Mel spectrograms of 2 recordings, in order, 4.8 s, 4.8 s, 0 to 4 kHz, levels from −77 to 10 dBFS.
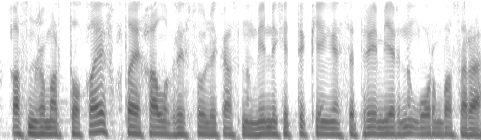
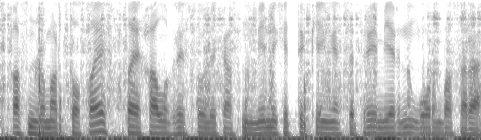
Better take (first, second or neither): first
